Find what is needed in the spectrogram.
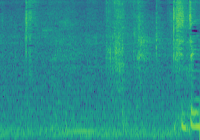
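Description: Shrimp shell being cracked and pulled apart by gloved hands: a sharp click about a quarter second in, then faint crackling. A woman's voice comes in near the end.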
